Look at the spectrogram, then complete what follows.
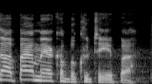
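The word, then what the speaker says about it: Bio Miracle Bokutte Upa: Probably pronounced that incorrectly. – Yeah, basically. But it's Biomerica Bukute Upa.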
